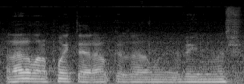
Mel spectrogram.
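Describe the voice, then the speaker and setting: Over background noise, a Canadian man chats with his live-stream viewers, answering comments while thinking aloud in a distracted, rambling manner. He is a radio hobbyist with a medium-pitched voice, speaking flatly at a racing pace.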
